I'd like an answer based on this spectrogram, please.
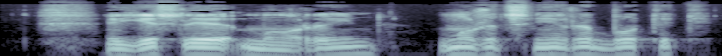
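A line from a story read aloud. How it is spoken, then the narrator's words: Low voice. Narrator (Russian): вполголоса сказала Найнев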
